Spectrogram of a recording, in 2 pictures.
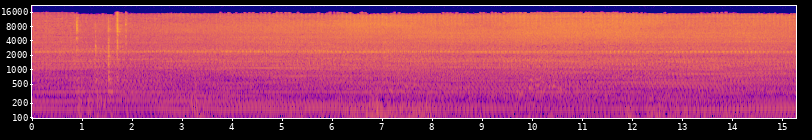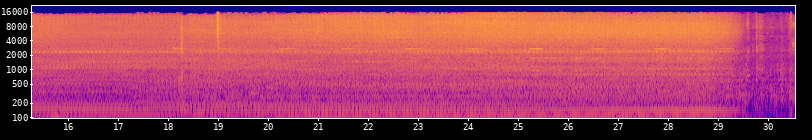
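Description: An engine running steadily at an even speed, with a thin high whine over it.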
